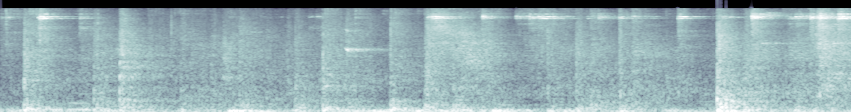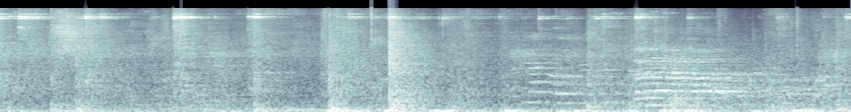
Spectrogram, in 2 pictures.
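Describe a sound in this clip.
Boxing gloves thump against pads in quick bursts.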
